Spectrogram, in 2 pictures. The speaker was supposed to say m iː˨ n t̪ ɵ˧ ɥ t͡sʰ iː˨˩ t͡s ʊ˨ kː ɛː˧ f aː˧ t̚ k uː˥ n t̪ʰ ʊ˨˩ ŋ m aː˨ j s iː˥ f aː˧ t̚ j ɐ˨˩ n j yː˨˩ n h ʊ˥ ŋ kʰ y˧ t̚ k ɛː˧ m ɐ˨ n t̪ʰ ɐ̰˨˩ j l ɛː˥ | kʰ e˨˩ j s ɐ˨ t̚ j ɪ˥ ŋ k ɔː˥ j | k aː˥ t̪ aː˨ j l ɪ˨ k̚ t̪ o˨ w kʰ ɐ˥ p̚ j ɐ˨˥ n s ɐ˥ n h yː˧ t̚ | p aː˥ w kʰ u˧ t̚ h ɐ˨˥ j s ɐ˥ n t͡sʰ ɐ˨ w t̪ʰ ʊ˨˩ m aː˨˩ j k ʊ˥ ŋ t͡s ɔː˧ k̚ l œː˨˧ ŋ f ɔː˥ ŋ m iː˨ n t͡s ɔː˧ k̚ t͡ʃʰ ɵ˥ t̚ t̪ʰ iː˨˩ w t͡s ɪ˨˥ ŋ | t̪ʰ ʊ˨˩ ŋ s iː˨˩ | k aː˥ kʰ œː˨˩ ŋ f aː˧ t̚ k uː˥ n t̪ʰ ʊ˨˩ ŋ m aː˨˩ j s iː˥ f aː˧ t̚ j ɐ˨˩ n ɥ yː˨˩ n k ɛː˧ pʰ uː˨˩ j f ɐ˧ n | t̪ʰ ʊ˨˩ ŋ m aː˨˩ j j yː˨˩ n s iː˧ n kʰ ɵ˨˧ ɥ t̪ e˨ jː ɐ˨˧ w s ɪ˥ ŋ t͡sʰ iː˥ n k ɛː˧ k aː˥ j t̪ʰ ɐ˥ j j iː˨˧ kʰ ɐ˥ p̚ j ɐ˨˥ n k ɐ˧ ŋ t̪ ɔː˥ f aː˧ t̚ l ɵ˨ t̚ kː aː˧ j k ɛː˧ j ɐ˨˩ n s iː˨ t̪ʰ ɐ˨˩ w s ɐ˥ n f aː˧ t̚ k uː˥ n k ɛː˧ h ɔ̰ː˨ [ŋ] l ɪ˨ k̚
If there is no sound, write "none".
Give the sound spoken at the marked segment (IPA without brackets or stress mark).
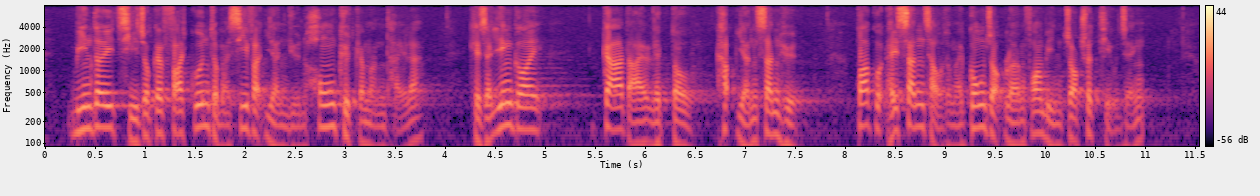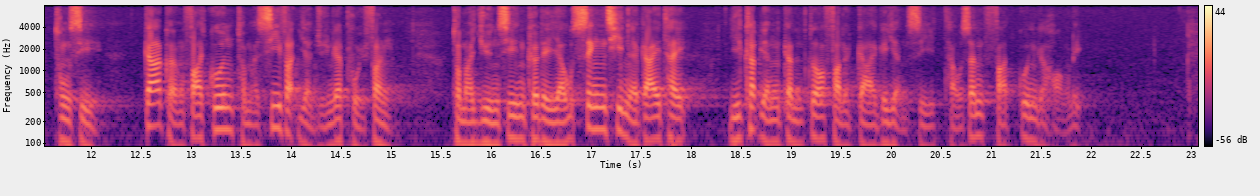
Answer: ŋ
